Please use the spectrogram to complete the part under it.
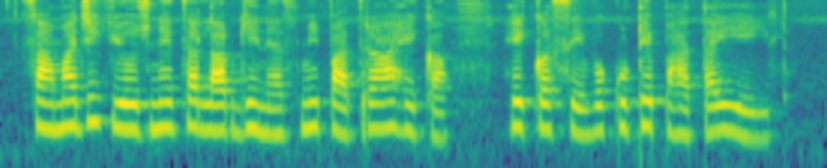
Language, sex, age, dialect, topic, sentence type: Marathi, female, 25-30, Northern Konkan, banking, question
